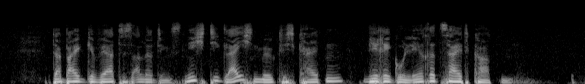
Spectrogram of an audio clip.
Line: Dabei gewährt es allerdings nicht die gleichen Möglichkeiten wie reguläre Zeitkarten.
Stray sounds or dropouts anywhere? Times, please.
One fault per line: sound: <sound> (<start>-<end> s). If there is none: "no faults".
no faults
